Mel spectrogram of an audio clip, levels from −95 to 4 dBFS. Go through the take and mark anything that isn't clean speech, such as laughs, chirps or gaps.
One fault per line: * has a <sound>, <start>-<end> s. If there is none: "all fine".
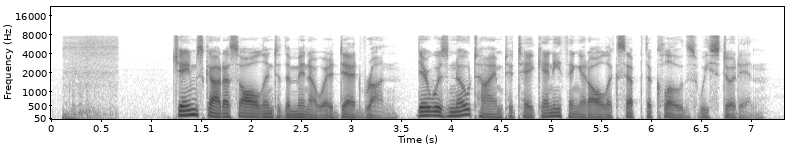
* has a breath, 0.1-0.7 s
